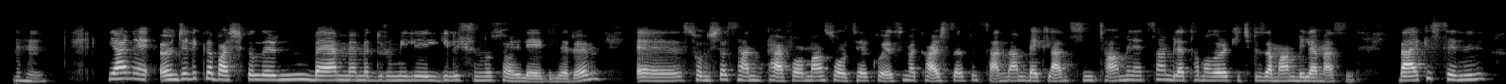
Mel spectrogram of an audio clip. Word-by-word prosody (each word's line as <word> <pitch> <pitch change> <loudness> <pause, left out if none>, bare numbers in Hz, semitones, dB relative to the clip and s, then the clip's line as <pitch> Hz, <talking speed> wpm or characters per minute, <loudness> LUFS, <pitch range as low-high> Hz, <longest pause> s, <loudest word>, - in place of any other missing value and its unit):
Hı 180 - -9
hı. 150 -2 -9 0.6
Yani, 260 -3 +5
öncelikle 255 +5 +2
başkalarının 220 +1 +2
beğenmeme 200 -1 +3
durumu 195 0 -5
ile 195 0 -3
ilgili 190 +1 -2
şunu 185 -1 -6
söyleyebilirim: 150 - -2 0.3
Eee, 170 +1 +1
sonuçta, 195 +4 -3
sen 195 -4 -3
performans 185 +1 +1
ortaya 175 0 -1
koyuyorsun 155 +3 -3
ve 190 0 -4
karşı 175 -2 +1
tarafın 185 +2 -4
senden 175 0 -2
beklentisini 180 +2 -1
tahmin 195 +1 -2
etsen 205 +2 -5
bile 195 -1 +1
tam 195 0 -10
olarak 185 0 +2
hiçbir 185 -1 -10
zaman 170 -1 +1
bilemezsin. 160 -5 -1 0.4
Belki 195 +6 +7
senin 235 -2 -3
190 Hz, 125 wpm, -22 LUFS, 175-210 Hz, 0.6 s, Belki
